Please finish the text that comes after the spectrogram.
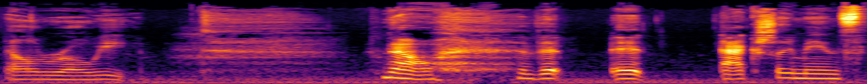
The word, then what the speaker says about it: El Roi: talk about today is i thought it was pronounced el roi but i think it's pronounced elroy now that it actually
